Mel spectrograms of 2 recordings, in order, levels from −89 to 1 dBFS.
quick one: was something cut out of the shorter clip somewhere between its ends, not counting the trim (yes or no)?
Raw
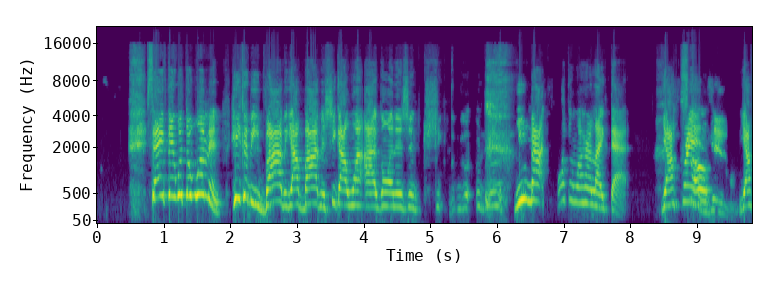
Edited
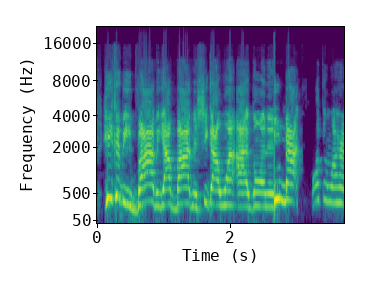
yes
